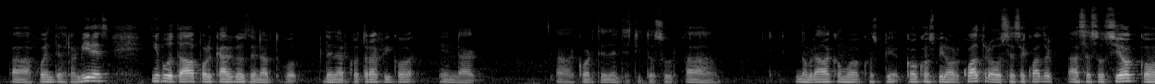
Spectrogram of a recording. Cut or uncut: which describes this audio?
cut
